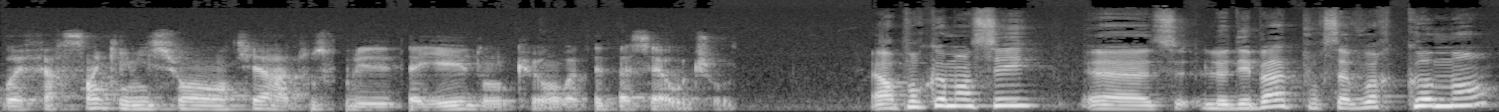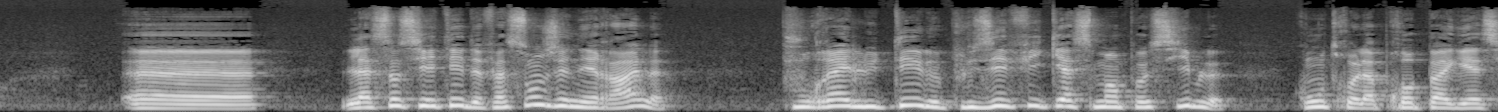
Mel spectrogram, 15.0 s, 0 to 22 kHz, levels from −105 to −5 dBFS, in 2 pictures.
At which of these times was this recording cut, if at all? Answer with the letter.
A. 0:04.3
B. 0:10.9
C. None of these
A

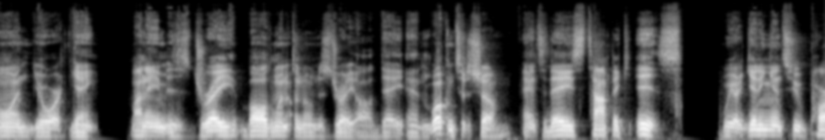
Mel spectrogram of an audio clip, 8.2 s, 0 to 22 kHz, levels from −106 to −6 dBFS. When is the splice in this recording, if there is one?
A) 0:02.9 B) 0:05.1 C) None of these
A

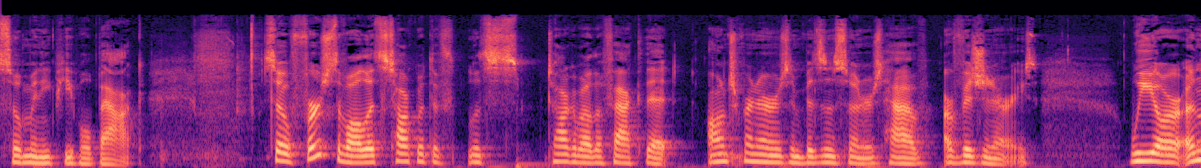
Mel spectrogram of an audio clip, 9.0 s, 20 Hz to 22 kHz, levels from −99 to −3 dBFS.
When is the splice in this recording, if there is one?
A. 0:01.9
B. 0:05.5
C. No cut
C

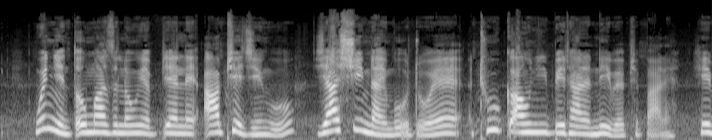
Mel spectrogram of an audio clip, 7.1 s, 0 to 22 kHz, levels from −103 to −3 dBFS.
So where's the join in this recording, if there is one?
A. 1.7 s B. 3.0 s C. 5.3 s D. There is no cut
D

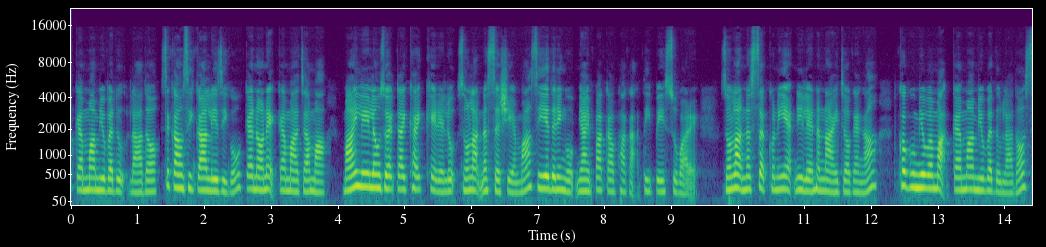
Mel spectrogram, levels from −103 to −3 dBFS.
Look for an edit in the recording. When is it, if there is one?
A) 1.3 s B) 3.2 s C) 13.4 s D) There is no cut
A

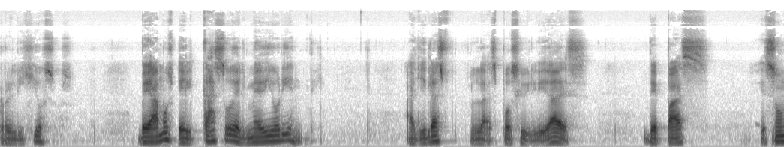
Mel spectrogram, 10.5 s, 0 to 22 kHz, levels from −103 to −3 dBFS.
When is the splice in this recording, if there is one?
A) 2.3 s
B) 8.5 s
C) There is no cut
A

